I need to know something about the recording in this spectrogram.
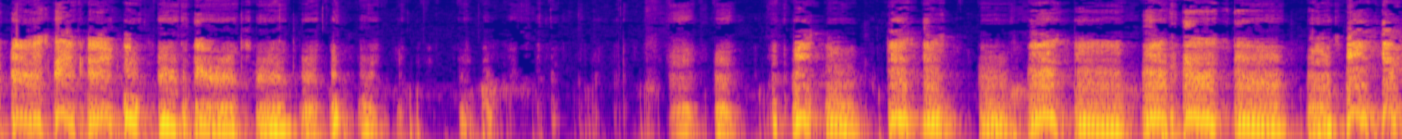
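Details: Fighting pair of dogs, black against white, trading loud rasping growls and snarls in choppy bursts, a quieter lull midway before the harsh growling resumes at full force.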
